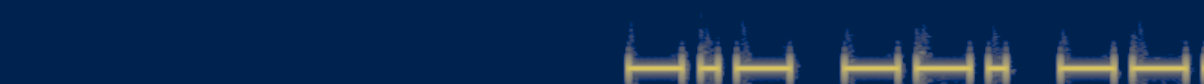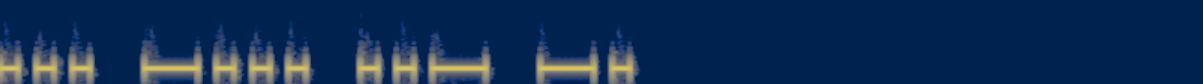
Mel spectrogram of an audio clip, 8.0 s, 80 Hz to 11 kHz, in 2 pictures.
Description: Morse code, heard as a keyed tone, about 21 wpm, 700 Hz. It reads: KG7BUN
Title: USA Call Signs - 6 Characters - Repeated 2x - 20wpm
